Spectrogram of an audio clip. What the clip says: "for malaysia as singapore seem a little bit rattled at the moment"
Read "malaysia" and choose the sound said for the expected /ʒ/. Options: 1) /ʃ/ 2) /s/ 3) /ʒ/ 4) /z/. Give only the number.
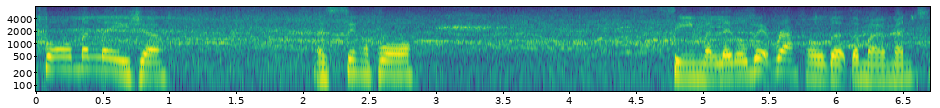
3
